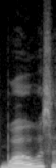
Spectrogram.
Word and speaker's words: Woese: The father of this work is a guy named Carl, and I think his last name is Woese. Is that how you say it? – That's right, yeah.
